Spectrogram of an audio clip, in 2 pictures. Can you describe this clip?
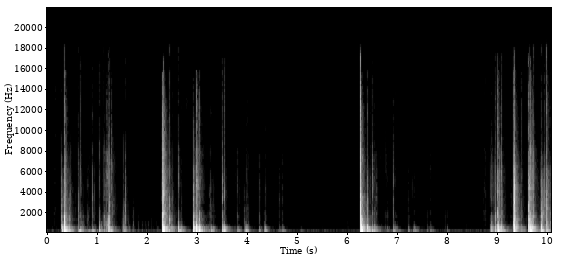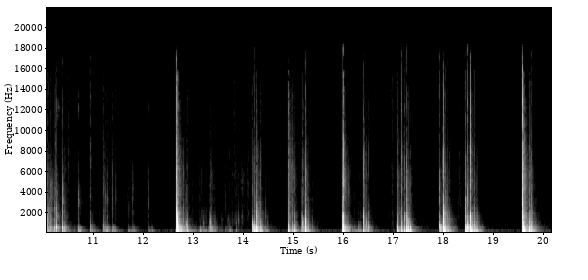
Dropping a plastic bicycle splatter guard on the floor.
Recorded with Zoom H2. Edited with Audacity.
